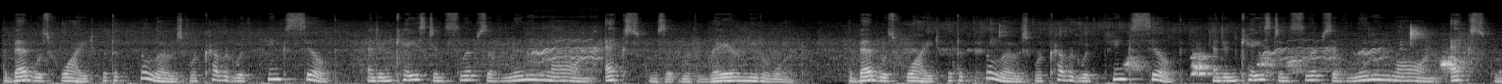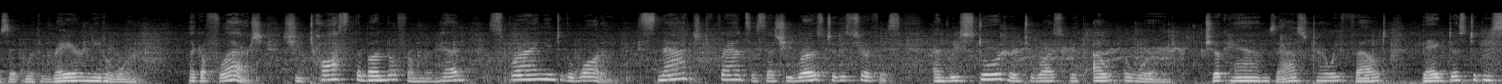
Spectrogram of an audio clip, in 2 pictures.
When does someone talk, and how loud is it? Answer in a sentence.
You can hear the talking from 0.0 to 30.0 s, at a steady volume.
